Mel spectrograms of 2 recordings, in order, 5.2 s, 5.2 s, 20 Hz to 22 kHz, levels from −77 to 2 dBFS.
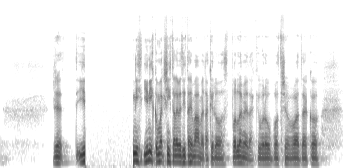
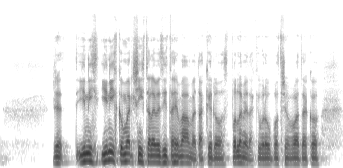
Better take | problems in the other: second | audio freezing; at 1.5 s for 0.5 s

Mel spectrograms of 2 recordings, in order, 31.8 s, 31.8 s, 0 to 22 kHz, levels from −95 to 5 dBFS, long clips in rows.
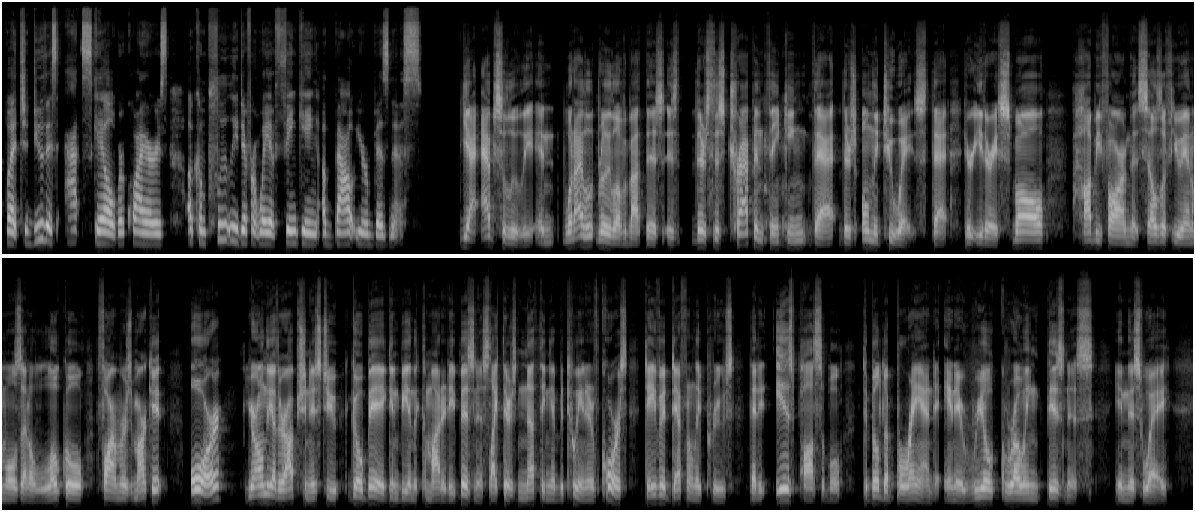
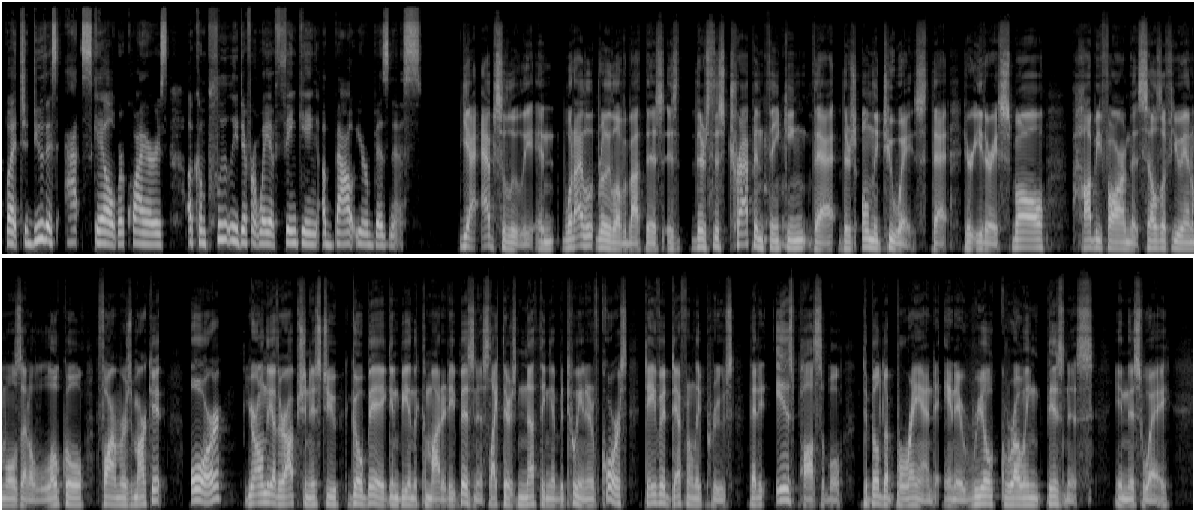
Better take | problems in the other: second | thin; very; fading below 350 Hz

